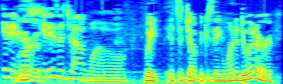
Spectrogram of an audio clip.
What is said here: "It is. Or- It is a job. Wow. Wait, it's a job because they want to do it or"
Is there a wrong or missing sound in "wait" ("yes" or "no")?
no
